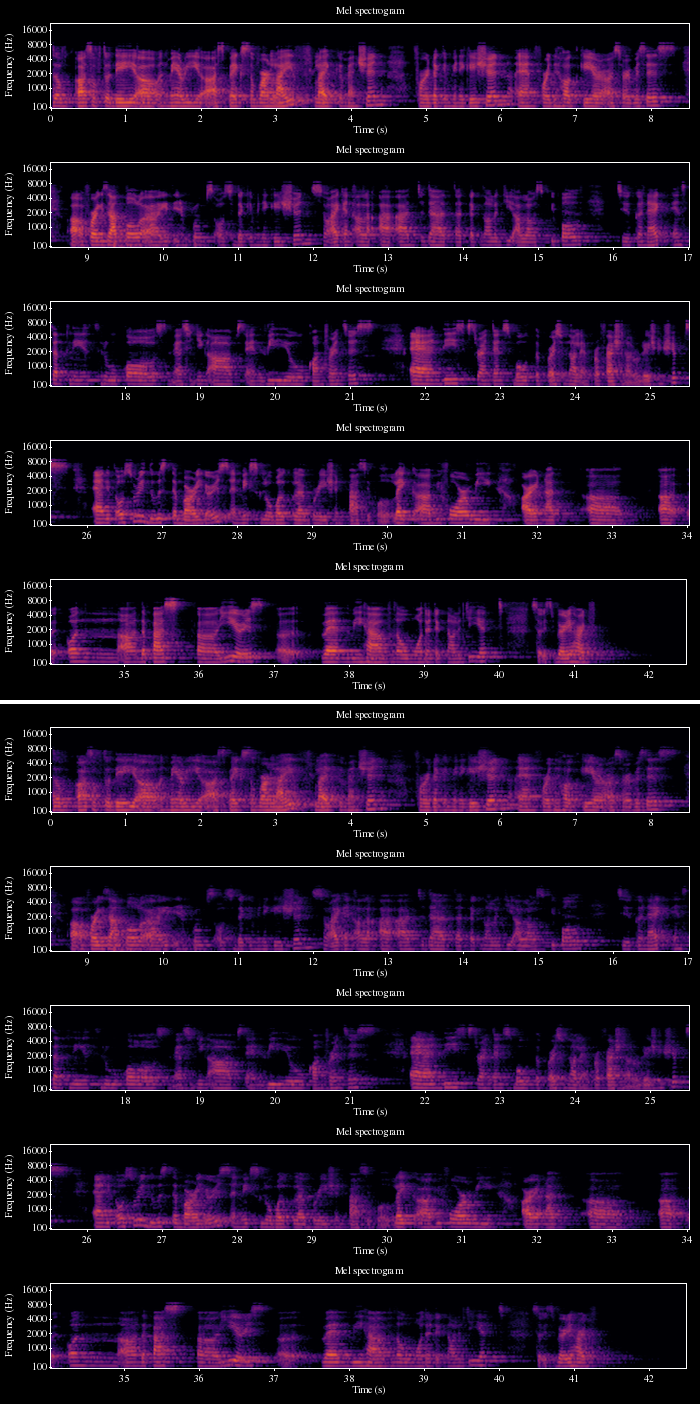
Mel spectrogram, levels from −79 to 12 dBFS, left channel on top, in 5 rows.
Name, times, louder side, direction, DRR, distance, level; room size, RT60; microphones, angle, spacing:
voice 1, 0.0-23.4 23.6-32.2 32.6-33.1 33.6-37.3 37.6-39.8 40.1-41.3, left 4 dB, 85° left, 9 dB, 1.1 m, -34 dB
12.0 x 11.0 x 5.0 m, 1.2 s
head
